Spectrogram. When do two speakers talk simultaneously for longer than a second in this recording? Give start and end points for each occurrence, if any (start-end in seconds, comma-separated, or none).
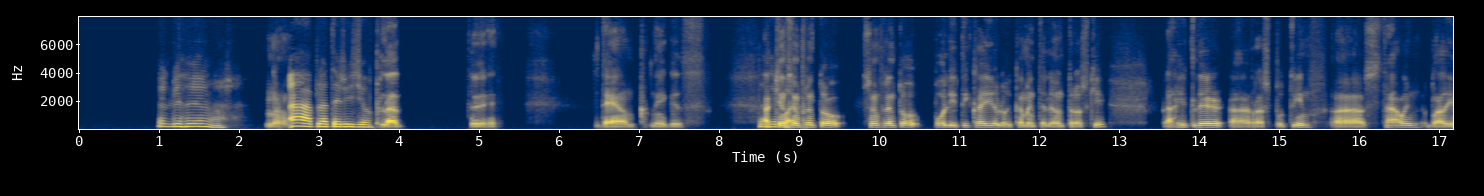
none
